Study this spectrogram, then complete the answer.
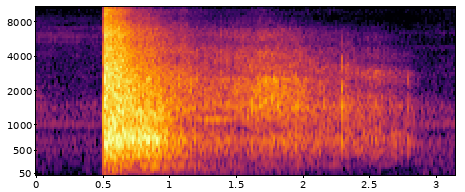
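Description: A single loud, sharp report from a CVA Endura Pro muzzleloader rifle fired at long range, followed by a rolling echo that fades over a few seconds, heard outdoors with no talk.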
